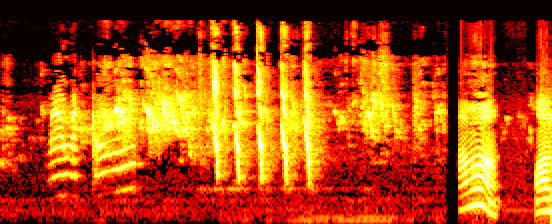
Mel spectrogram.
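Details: A five-year-old pet talking parrot, said to say "Mittu Mittu", gives harsh squawks and clicking notes, then loud arched harmonic calls with a speech-like tone; a low hum runs underneath.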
